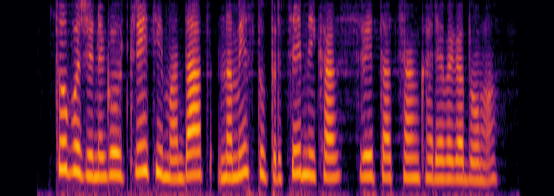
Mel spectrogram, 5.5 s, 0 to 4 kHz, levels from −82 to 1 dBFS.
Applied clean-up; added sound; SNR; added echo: neural separator model SepFormer WHAMR!.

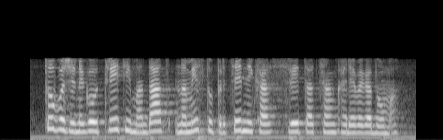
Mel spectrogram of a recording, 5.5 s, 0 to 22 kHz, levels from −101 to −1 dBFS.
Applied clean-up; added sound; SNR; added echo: none; none; none; none.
